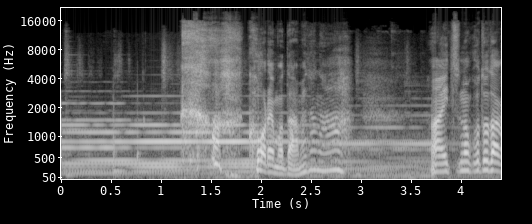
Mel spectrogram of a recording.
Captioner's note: sigh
